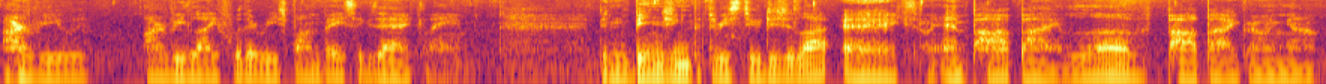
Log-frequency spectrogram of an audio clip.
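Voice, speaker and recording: A man with a very deep voice talks almost entirely in a soft, breathy whisper. He takes his time and draws his words out at a slow pace. He chats with his viewers late at night, and a faint room hum sits in the background. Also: flat delivery. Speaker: streamer. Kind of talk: whispered ASMR chat with live viewers. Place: home at night.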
